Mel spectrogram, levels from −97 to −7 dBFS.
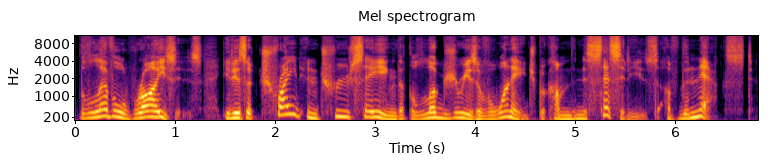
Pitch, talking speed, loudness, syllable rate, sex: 180 Hz, 195 wpm, -19 LUFS, 5.3 syllables/s, male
